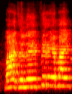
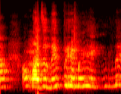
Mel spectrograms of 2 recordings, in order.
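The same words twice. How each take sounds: First: Scornful parroting of a lover; mocking echo. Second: Slow, loud, higher-pitched plea; pleading declaration. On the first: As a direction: throw the declaration back in mockery. Aunt mockingly echoes his declaration. (टोमणा मारत नक्कल) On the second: Acted. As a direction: profess love at full voice, drawn out. Suitor declares love to the aunt. (कळकळीने, मोठ्याने प्रेमाची कबुली)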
